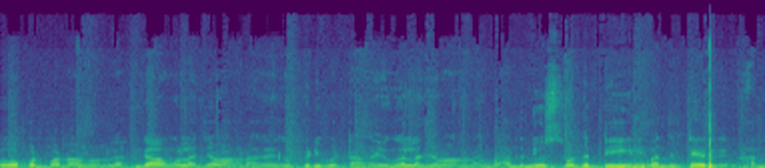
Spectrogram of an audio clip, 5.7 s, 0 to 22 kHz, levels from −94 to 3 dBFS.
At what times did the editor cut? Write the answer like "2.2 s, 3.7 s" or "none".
1.0 s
